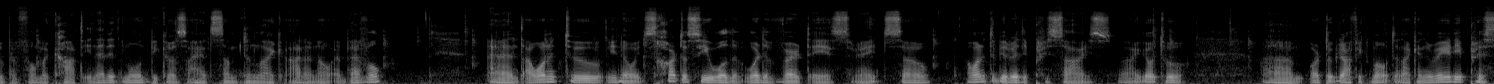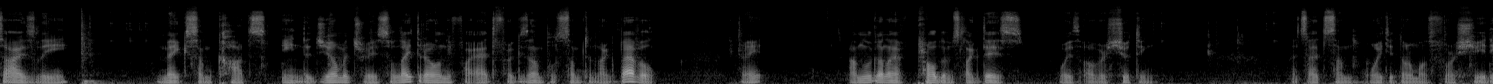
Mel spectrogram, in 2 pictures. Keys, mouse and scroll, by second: 0.3 middle click, 0.9 click, 1.6 Tab, 1.9 click, 2.6 ctrl+b, 3.8 middle click, 4.1 Tab, 4.7 shift+middle click, 5.1 Tab, 5.4 middle click, 5.7 scroll up 2, 5.9 Tab, 6.4 middle click, 8.5 Tab, 9.0 scroll up 2, 9.3 middle click, 9.6 scroll down 1, 9.8 Tab, 10.2-10.6 scroll down 2, 10.6 `, 11.1 KP_5, 11.7 shift+middle click, 12.0 scroll up 2, 12.5 shift+middle click, 13.8 click, 16.3 click, 16.8 middle click, 17.5 shift+middle click, 18.0 scroll down 1, 18.2 middle click, 18.5 Tab, 19.2 click, 20.2 q, 27.0 q, 28.0-28.4 alt+scroll down 3, 28.4 middle click, 28.8 KP_5, 29.2 scroll up 2, 29.6 shift+middle click.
